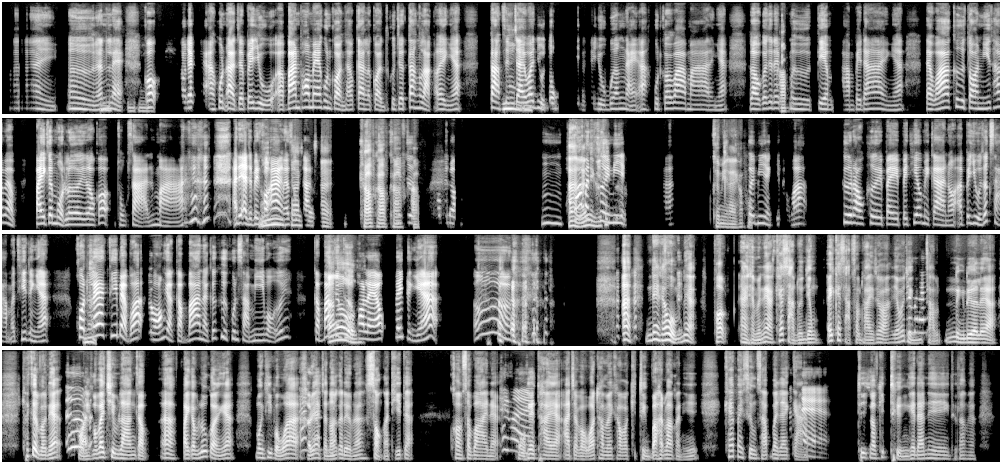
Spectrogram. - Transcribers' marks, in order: other background noise; laugh; tapping; chuckle; chuckle
- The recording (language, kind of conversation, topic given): Thai, advice, ฉันควรคุยกับคู่ชีวิตอย่างไรเมื่อเขาไม่อยากย้าย แต่ฉันคิดว่าการย้ายจะเป็นผลดีกับเรา?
